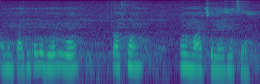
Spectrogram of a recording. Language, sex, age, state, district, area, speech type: Bengali, female, 18-30, West Bengal, Birbhum, urban, spontaneous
